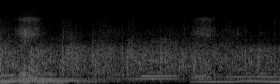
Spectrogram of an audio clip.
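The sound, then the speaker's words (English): An audience claps steadily in praise of Jesus, a dense, continuous wash of applause, with sustained low organ or keyboard chords held underneath throughout. “Come on, can you just give Jesus a hand clap of praise in the house today?”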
